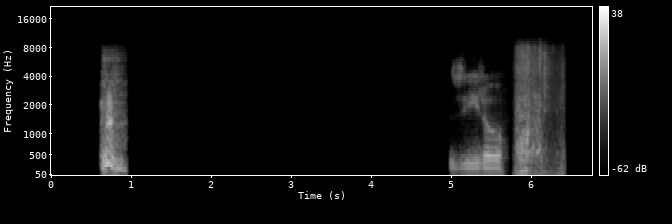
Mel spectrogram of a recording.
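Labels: At 0.61 seconds, someone coughs. At 4.98 seconds, a voice says "zero." Afterwards, at 5.77 seconds, the sound of a zipper can be heard.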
